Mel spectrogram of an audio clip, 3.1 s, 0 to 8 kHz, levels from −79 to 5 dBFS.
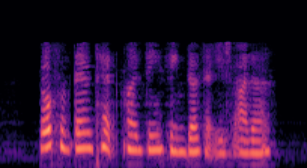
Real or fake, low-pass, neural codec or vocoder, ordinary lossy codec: fake; 7.2 kHz; codec, 24 kHz, 1 kbps, SNAC; AAC, 16 kbps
